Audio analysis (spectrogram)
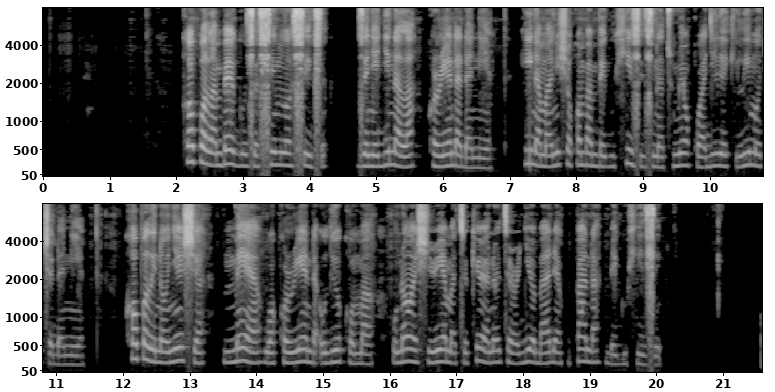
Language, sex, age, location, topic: Swahili, female, 18-24, Dar es Salaam, agriculture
